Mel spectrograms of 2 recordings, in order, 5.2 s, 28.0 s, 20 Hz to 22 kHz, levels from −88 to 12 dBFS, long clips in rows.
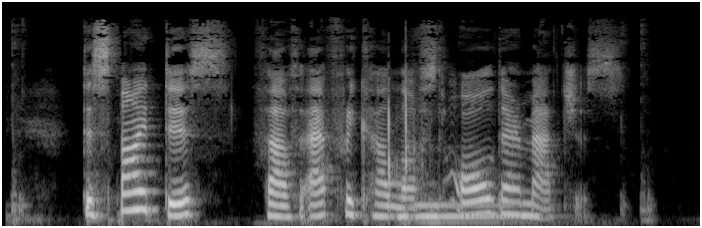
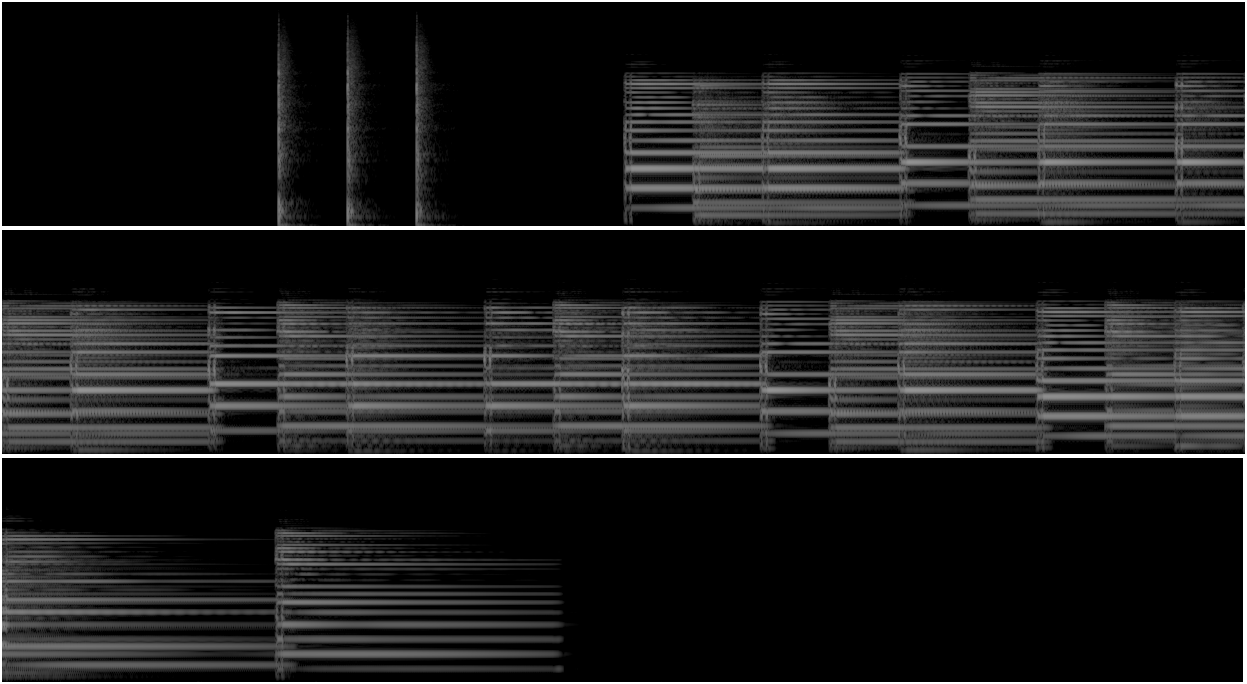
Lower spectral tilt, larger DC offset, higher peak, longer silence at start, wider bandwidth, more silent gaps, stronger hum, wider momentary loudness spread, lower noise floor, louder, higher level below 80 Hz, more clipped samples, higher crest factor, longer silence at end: first, -4 dB/octave vs -1 dB/octave; neither; first, 0 dBFS vs -16 dBFS; second, 0.05 s vs 2.05 s; first, 16.5 kHz vs 10.5 kHz; neither; neither; first, 19 LU vs 14 LU; second, -47 dBFS vs under -90 dBFS; first, -16 LUFS vs -35 LUFS; first, -54 dBFS vs -78 dBFS; neither; second, 16 dB vs 22 dB; second, 0.65 s vs 5.15 s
